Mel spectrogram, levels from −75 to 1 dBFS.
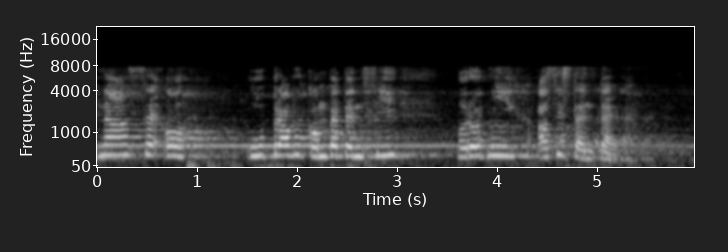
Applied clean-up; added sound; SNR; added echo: none; Mallet percussion; 15 dB; reverberation time 1.2 s.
